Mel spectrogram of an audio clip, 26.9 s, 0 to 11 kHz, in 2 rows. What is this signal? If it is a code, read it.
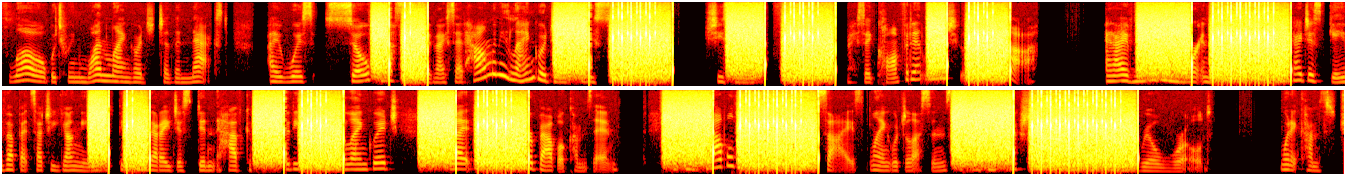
Pulse dialling, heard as a rotary dial, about 11 pulses a second, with speech in English. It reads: 1 5 4 3 7 1 3 4 7 0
